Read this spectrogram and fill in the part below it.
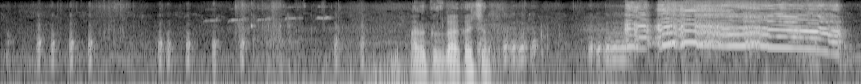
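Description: Hens and young chicks cluck and cheep in a coop, with short rhythmic clucks at first, then a louder, busier stretch of calls near the end, while a person speaks briefly over them.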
